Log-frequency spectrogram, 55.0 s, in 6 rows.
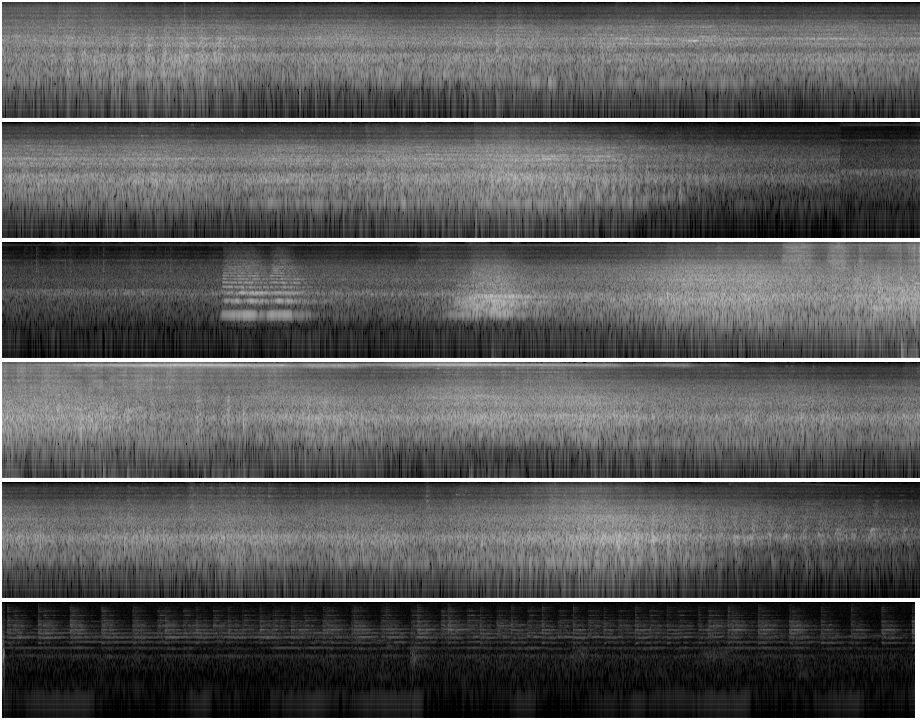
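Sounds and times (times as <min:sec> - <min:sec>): train clattering past: 0:00.0 - 0:16.6, 0:21.6 - 0:46.0
train horn blasts: 0:20.4 - 0:21.7, 0:22.8 - 0:24.0.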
